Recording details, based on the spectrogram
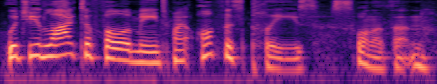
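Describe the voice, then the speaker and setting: Animated man as a measured frog therapist. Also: a little high. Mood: reassuring, professional. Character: calm, professional male frog therapist. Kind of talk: audio drama dialogue.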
